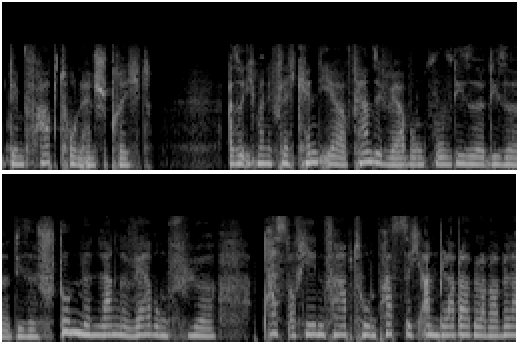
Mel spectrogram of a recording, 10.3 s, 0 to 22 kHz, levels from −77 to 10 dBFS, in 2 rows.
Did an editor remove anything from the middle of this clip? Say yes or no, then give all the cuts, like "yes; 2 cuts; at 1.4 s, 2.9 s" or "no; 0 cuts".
yes; 1 cut; at 4.5 s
